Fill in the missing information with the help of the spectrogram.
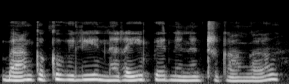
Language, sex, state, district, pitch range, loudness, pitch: Tamil, female, Tamil Nadu, Chennai, 185-215 Hz, -14 LUFS, 195 Hz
